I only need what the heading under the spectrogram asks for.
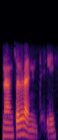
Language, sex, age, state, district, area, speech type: Kannada, male, 18-30, Karnataka, Udupi, rural, conversation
